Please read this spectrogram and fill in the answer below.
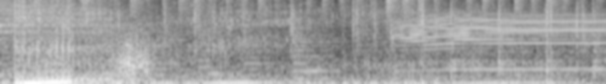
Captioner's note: engine revs up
